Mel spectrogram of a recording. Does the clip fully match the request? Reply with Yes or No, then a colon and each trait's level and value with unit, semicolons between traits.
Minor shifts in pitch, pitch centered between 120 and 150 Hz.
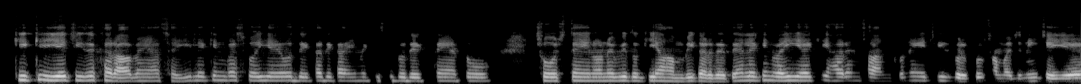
No: narrow, 1.8 semitones; medium, 170 Hz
